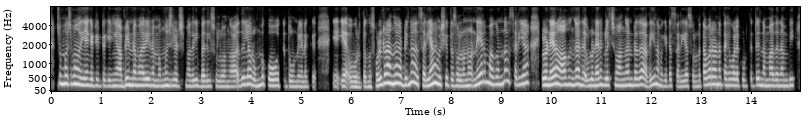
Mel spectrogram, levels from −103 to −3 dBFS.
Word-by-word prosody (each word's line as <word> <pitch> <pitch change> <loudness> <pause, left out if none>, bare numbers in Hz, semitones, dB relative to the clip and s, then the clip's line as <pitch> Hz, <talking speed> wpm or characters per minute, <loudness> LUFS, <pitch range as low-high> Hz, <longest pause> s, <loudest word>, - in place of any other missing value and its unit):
''சும்மா 285 0 +4
சும்மா 280 0 +3 0.2
ஏன் 230 - +1
கேட்டுட்.ருக்கீங்க?'' 210 -1 -2
அப்டின்ற 235 +2 +2
மாரி 225 0 +2
நம்ம 200 -1 -4
மூஞ்சில 215 -1 -1
அடிச்ச 195 - -7
மாதிரி 200 +1 -2
பதில் 190 0 -3
சொல்லுவாங்க. 185 -2 -6
அதெல்லாம் 255 +3 0
ரொம்ப 220 +5 +1
கோவத்த 210 -2 -1
தூண்டும் 185 -1 -5
எனக்கு. 180 0 -9 0.4
எ - - -2
ய - - +5 0.2
ஒருத்தவங்க 180 +1 -4
சொல்றாங்க 290 +7 +5
அப்டின்னா, 265 +8 +2
அது 260 - -3
சரியான 245 +9 +4
விஷயத்த 230 -4 -3
சொல்லணும். 205 +1 -2
நேரம் 330 0 +2
ஆகும்ன்னா, 265 +8 -1
சரியா, 260 +5 0 0.3
"இவ்வளோ 240 +1 +4
நேரம் 270 -1 +6
ஆகுங்க." 250 0 +1
அந்த 230 -4 0
இவ்வளோ 220 +1 -1
நேரம் 235 +2 +1
கழிச்சு 230 0 -3
வாங்கன்றது, 230 +2 -1
அதயும் 230 +8 -1
நம்ம 210 -4 -5
கிட்ட 210 +1 -6
சரியா 190 +2 -4
சொல்லணும். 190 +3 -9
தவறான 265 +1 0
தகவல 225 0 -1
குடுத்துட்டு, 210 +2 -8
நம்ம 210 0 -3
அத 210 - -3
நம்பி, 210 +2 -4
220 Hz, 190 wpm, -23 LUFS, 200-255 Hz, 0.4 s, நேரம்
